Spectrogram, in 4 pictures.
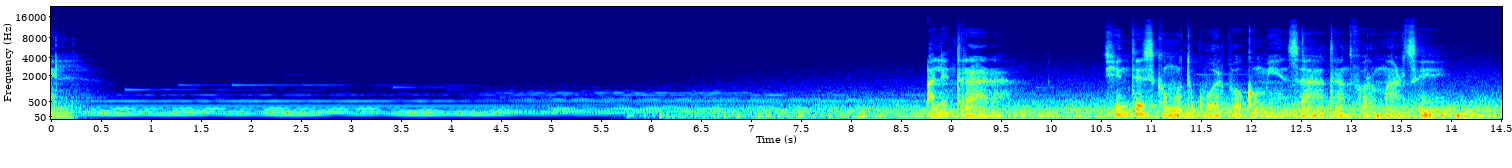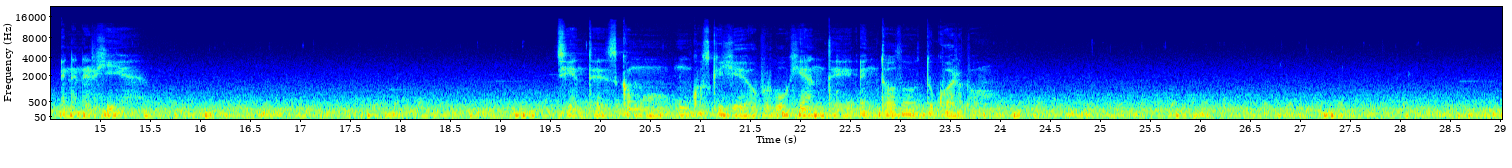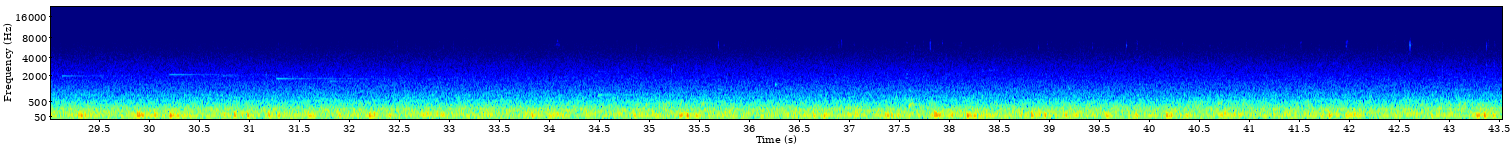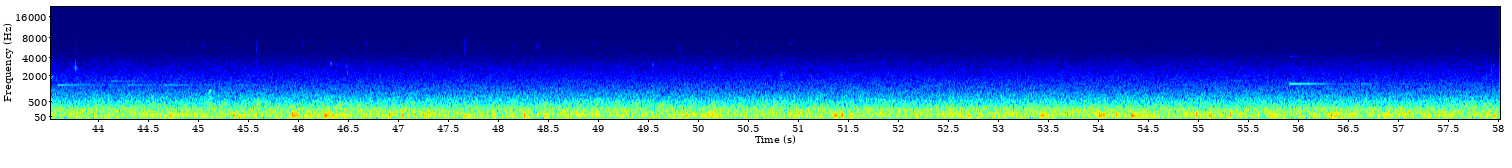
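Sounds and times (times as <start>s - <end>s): low ambient rumble: 0.0s - 0.7s, 4.9s - 58.0s.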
